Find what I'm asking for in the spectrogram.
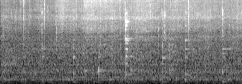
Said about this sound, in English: make sure you saute the onions until they're tender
